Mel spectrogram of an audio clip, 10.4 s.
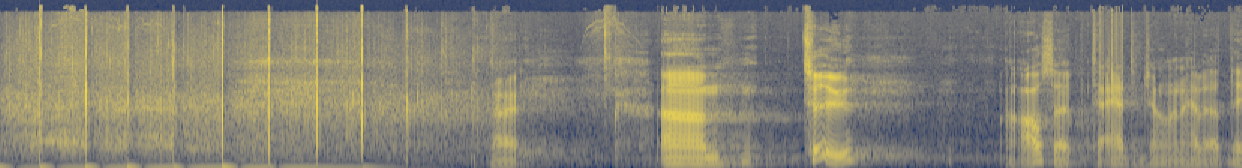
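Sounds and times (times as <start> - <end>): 
audience clapping: 0.0 - 4.6
speech: 4.1 - 4.5, 5.5 - 7.3, 8.4 - 10.3.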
